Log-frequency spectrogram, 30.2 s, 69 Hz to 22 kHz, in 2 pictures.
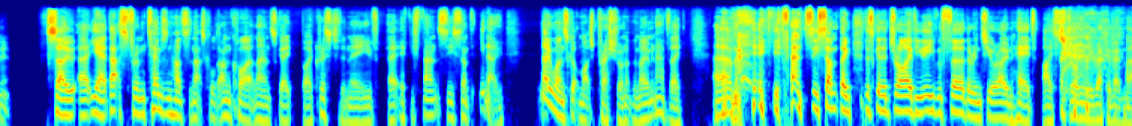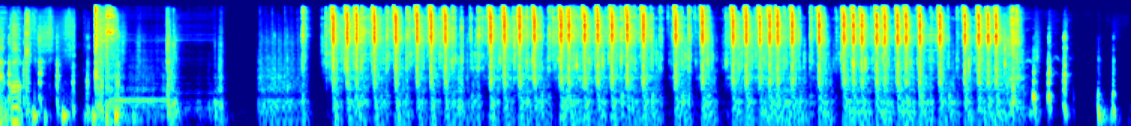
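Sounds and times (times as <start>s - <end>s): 
speech: 0.0s - 16.8s
laughter: 9.6s - 10.8s, 14.1s - 16.8s, 28.7s - 30.1s
1980s Olivetti electric typewriter typing: 18.6s - 28.8s.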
